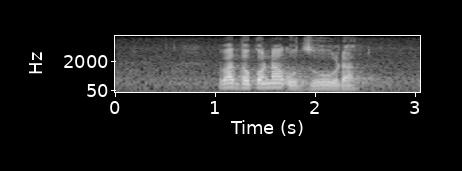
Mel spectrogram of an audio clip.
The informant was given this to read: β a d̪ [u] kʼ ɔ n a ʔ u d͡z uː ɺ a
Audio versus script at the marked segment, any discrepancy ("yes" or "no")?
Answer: yes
